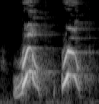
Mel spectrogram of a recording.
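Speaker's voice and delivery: very high yelp; Scooby yelp. Acted. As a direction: yelp it like a frightened dog. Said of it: "Scooby yelped".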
